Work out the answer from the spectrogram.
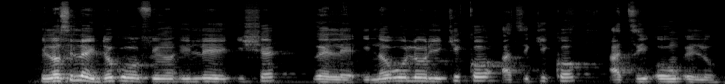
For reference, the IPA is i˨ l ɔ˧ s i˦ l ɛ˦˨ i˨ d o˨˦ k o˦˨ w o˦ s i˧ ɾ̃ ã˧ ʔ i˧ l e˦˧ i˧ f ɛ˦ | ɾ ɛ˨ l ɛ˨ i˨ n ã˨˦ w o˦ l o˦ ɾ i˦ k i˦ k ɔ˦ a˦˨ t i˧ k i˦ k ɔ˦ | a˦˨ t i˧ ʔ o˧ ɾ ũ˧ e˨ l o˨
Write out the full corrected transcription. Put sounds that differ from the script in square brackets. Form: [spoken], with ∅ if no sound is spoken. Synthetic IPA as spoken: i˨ l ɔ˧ s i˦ l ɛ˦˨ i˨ d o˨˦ k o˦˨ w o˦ [f] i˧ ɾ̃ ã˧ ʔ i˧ l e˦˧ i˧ [ʃ] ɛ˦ | ɾ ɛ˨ l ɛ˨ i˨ n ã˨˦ w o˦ l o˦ ɾ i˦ k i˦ k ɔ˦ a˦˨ t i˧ k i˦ k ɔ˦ | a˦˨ t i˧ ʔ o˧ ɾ ũ˧ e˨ l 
